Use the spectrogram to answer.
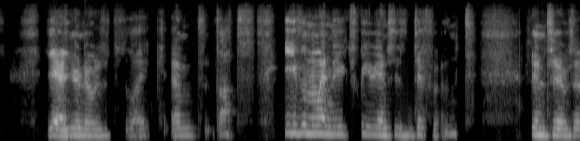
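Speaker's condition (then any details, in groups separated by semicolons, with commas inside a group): Cerebral palsy; childhood surgery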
